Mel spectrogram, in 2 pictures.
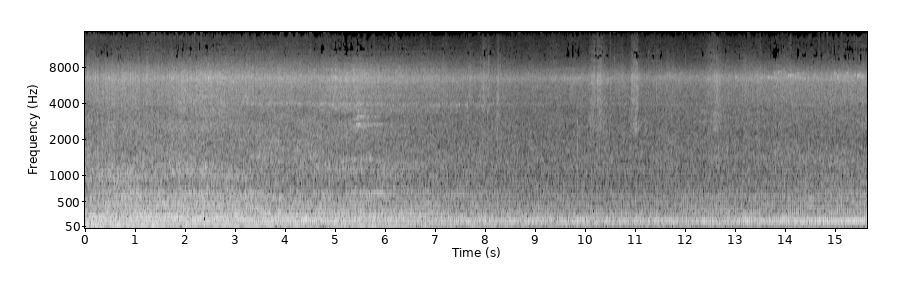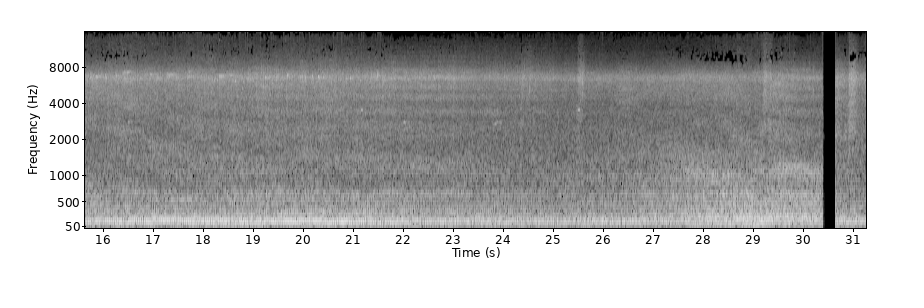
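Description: A steady low mechanical hum with a constant rush of noise over it, like an engine running; it stays at much the same level and pitch throughout.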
